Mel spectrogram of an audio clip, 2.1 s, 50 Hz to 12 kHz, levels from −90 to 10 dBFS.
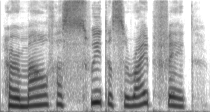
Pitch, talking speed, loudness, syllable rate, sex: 265 Hz, 230 wpm, -14 LUFS, 4.6 syllables/s, female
